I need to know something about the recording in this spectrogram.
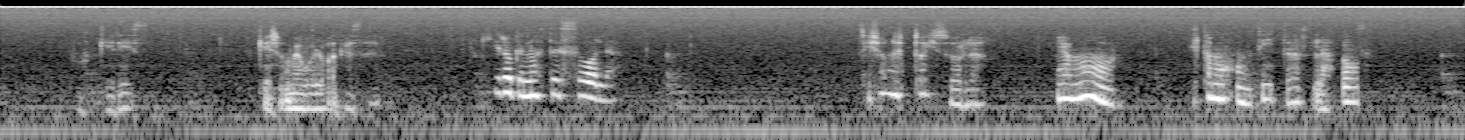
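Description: A woman speaks warmly and calmly nearby.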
